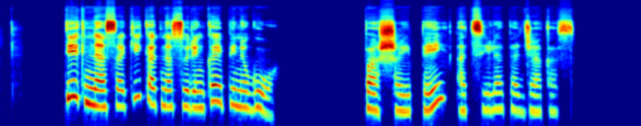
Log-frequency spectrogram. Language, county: Lithuanian, Vilnius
